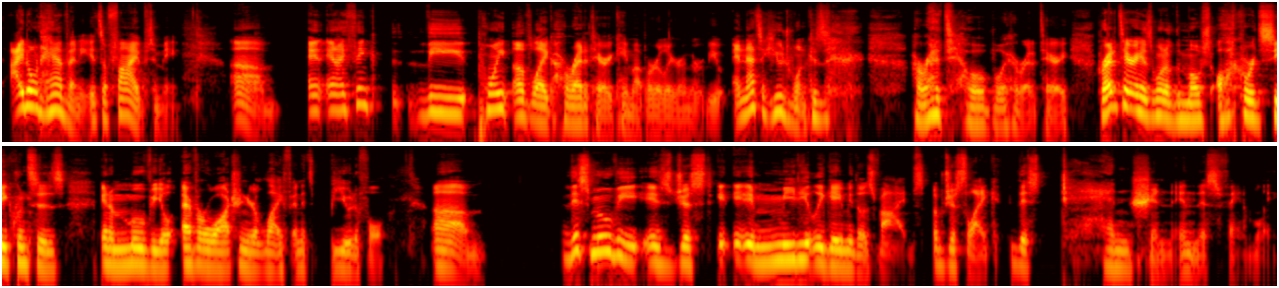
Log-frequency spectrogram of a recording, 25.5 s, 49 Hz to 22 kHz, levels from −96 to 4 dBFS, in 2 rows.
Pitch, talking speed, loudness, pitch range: 140 Hz, 175 wpm, -32 LUFS, 120-185 Hz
